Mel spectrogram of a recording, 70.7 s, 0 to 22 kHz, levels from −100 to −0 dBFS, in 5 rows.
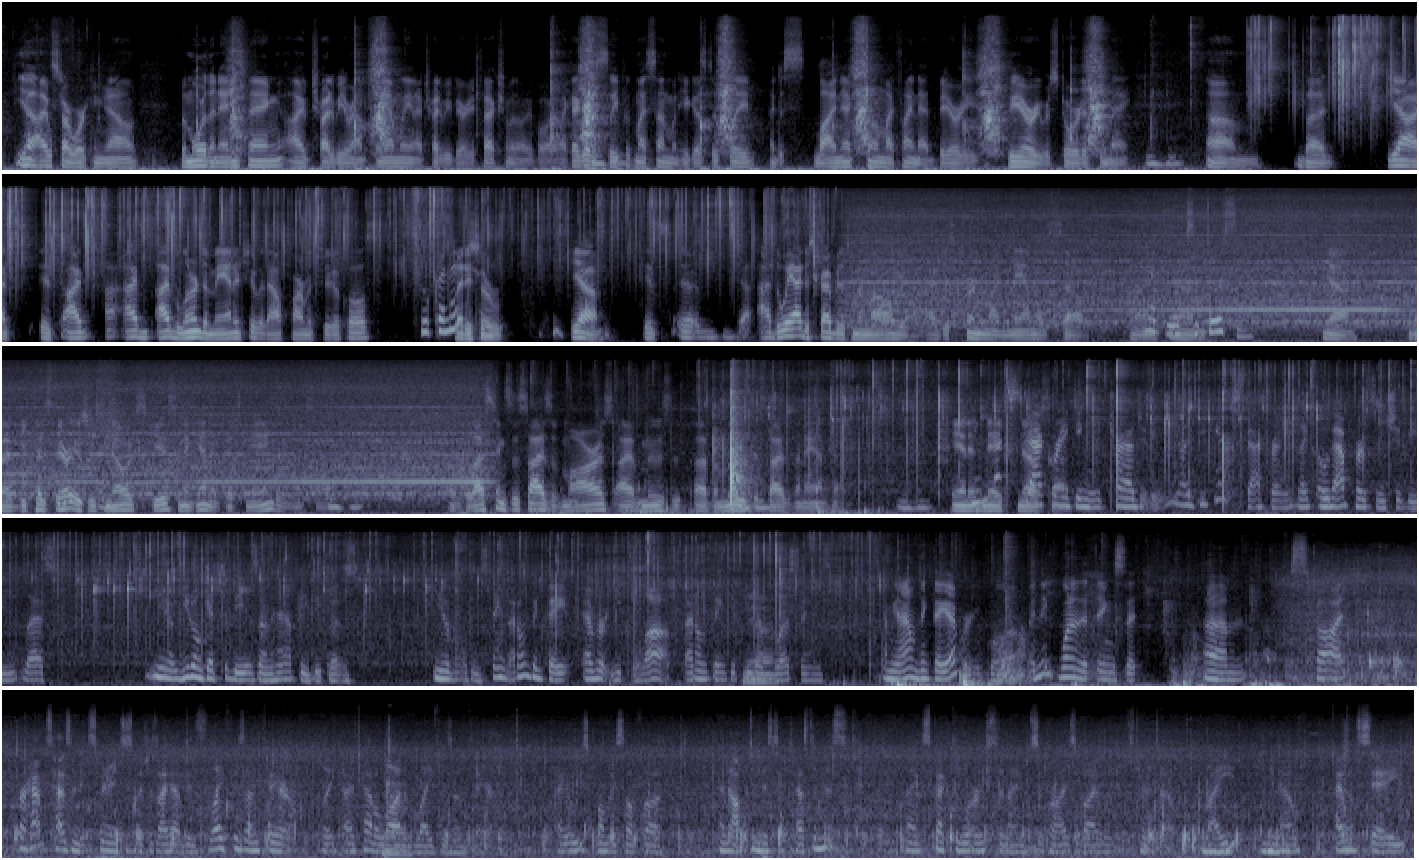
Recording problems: household noises; very loud; throughout; 1 dB above the speech

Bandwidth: 15 kHz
